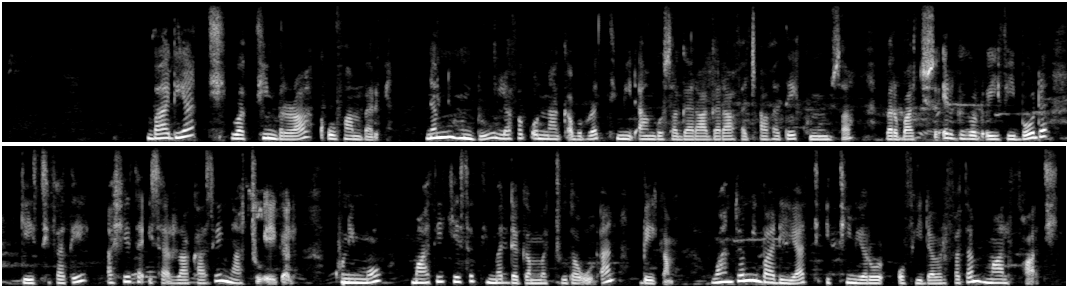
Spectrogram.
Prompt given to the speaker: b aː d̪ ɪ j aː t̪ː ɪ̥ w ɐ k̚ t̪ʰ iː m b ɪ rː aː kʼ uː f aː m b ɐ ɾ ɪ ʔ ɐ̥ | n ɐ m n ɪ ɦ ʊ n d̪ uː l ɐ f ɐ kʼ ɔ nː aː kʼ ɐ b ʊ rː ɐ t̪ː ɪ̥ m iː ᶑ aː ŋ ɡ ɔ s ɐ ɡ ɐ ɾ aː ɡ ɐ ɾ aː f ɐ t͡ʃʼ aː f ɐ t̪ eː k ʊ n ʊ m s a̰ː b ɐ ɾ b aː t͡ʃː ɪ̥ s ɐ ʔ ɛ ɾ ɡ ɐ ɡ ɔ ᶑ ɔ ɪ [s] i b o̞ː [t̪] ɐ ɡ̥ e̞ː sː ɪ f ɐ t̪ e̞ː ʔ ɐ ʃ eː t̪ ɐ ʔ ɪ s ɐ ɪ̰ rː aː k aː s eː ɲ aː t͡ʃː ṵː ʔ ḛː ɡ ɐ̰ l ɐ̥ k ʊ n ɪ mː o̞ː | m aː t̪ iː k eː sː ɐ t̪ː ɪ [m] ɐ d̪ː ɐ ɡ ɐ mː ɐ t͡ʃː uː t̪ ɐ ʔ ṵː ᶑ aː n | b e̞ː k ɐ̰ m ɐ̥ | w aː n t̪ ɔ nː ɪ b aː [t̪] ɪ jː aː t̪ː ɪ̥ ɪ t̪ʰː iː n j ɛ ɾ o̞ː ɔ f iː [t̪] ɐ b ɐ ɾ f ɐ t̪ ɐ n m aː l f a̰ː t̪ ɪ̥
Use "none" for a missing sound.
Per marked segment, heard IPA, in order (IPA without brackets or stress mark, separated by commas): f, d̪, m, d̪, d̪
